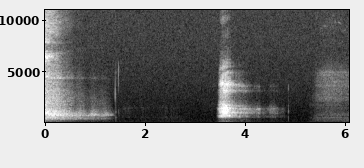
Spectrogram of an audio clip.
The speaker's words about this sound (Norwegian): Hold pusten. Og pust ut.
